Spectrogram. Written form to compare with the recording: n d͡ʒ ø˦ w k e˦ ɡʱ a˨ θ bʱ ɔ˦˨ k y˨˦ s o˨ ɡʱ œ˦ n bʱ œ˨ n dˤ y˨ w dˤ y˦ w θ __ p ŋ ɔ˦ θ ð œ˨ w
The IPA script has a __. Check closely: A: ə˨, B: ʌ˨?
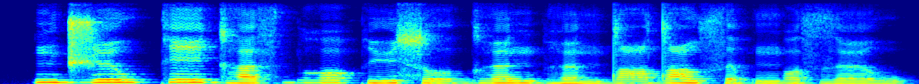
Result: A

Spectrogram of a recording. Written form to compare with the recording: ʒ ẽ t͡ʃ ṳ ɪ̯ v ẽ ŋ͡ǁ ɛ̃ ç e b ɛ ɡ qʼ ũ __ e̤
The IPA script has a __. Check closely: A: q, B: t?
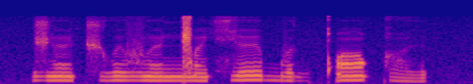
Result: A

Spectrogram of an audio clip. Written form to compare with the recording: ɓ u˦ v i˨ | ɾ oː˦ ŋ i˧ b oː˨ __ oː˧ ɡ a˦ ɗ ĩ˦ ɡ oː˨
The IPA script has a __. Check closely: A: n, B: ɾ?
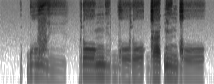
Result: B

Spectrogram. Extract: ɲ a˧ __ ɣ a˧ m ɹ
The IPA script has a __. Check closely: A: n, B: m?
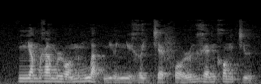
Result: B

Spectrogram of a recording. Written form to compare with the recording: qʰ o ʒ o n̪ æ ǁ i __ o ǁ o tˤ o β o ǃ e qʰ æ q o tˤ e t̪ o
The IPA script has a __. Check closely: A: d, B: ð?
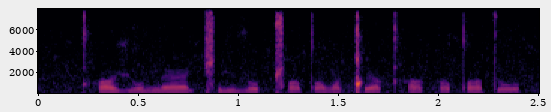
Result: B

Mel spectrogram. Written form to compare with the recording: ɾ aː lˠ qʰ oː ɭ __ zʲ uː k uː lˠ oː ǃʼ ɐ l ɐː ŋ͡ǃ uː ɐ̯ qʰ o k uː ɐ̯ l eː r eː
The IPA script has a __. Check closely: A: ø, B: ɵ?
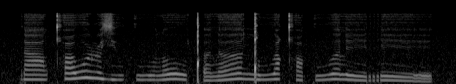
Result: B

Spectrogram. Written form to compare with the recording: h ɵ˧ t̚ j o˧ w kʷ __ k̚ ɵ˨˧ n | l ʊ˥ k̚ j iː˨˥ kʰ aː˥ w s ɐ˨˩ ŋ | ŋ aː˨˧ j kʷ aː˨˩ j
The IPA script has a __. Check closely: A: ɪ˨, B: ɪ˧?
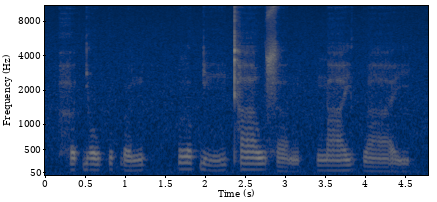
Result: B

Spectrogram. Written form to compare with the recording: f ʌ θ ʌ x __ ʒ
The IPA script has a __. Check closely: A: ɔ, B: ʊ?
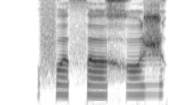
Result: A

